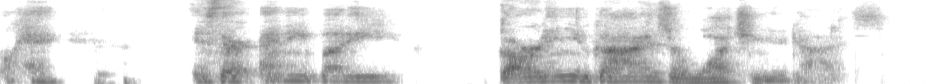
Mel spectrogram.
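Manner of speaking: very quiet, cautious, under-the-breath hushed voice. Speaking to hidden children in character: very quiet voice. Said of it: "I'm gonna very quietly just go like".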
